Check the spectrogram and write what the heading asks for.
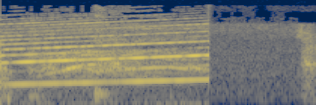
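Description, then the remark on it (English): A loud fire alarm blares with a harsh, steady electronic tone that rises slightly in pitch, sounding for over a second before cutting off abruptly into near silence. “Hearing the fire alarm which means it's time to get out of the stock market.”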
